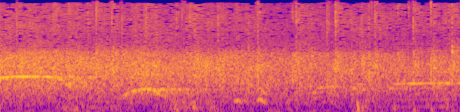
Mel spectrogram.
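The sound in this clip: An audience applauds to welcome a speaker to the stage: dense, steady clapping that stays loud and even throughout.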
